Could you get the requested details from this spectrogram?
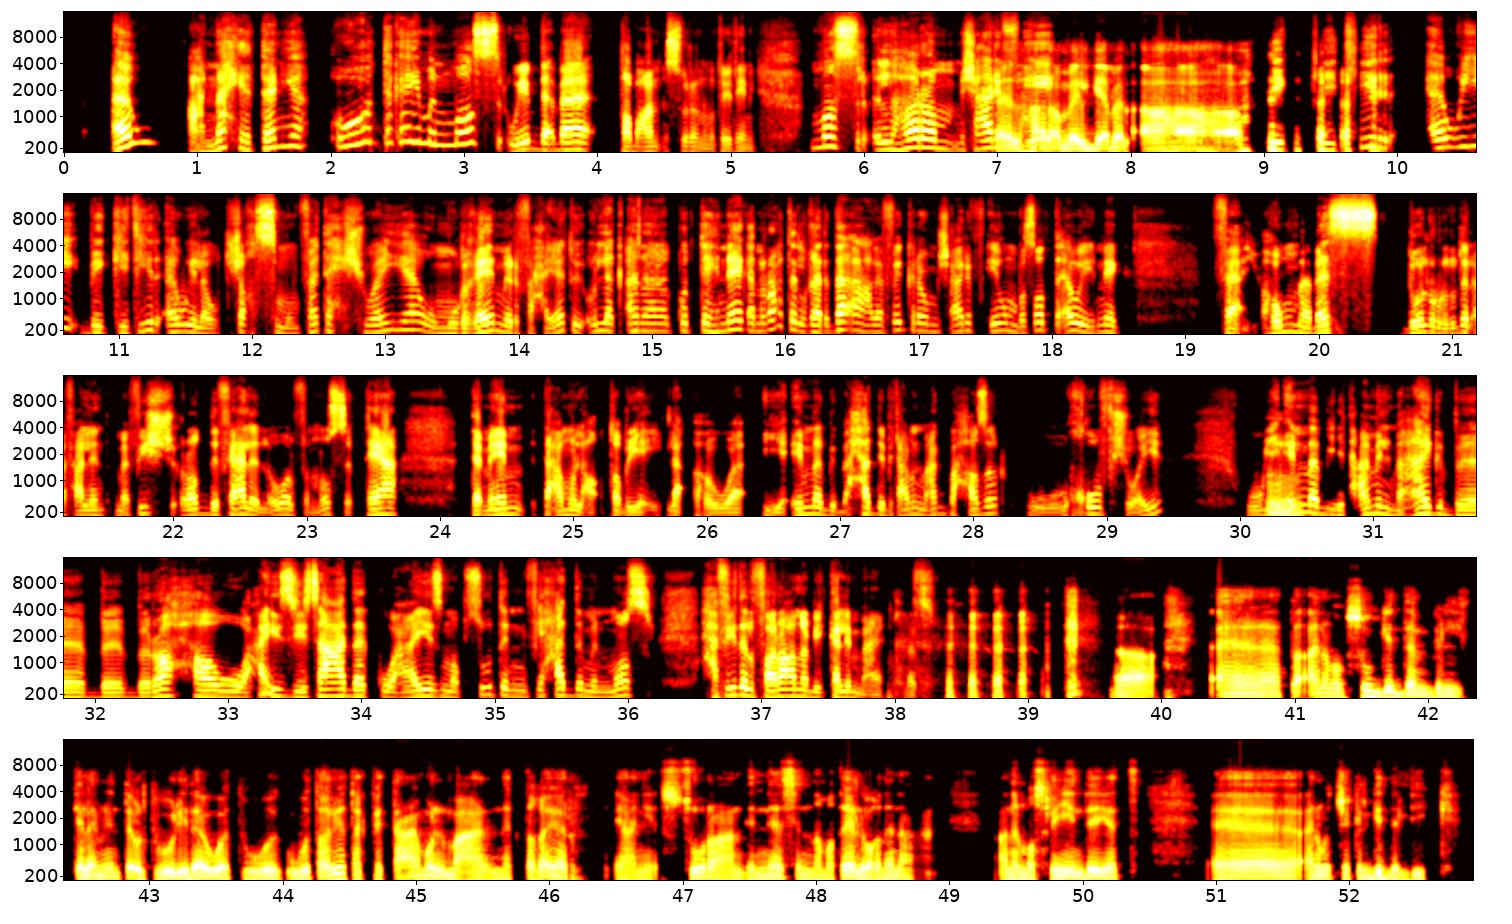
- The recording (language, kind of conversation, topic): Arabic, podcast, إزاي بتتعاملوا مع الصور النمطية عن ناس من ثقافتكم؟
- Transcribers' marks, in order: put-on voice: "هو أنت جاي من مصر!"; laugh; laugh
